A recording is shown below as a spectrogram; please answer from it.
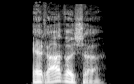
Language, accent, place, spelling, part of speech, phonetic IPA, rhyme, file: German, Germany, Berlin, ärarischer, adjective, [ɛˈʁaːʁɪʃɐ], -aːʁɪʃɐ, De-ärarischer.ogg
- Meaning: inflection of ärarisch: 1. strong/mixed nominative masculine singular 2. strong genitive/dative feminine singular 3. strong genitive plural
